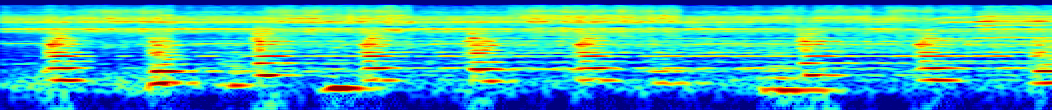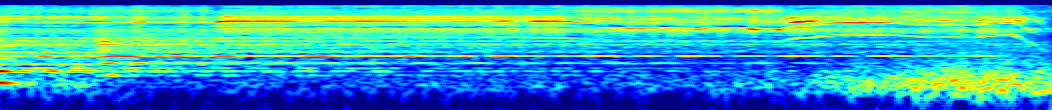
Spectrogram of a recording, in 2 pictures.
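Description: Background music with a steady beat over the steady high whine of an electric disc sander grinding the edge of a concrete block; the whine shifts in pitch about halfway through and dips just before the end.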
